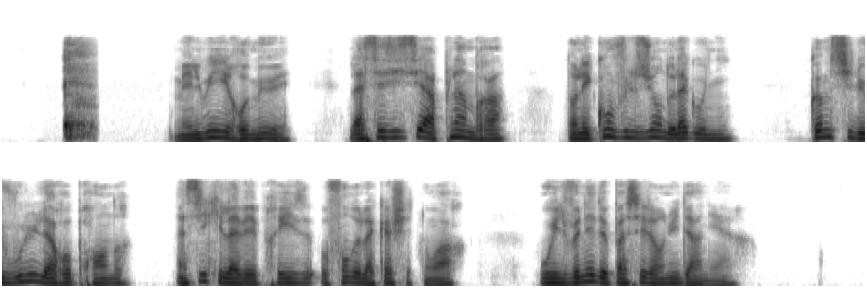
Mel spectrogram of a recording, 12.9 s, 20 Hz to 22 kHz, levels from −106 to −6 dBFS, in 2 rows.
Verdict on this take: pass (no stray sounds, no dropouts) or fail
fail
